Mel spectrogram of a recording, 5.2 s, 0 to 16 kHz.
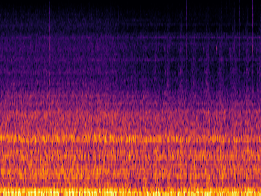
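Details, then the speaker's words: Truck with a P0300 misfire and brand-new plug wires, during a spark drop test at the distributor cap: rough, stumbling, uneven idle with no steady beat. It is running on only a couple of cylinders. "and you see that basically cut off the the truck right here so I'm thinking that we're just running on a couple of cylinders"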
